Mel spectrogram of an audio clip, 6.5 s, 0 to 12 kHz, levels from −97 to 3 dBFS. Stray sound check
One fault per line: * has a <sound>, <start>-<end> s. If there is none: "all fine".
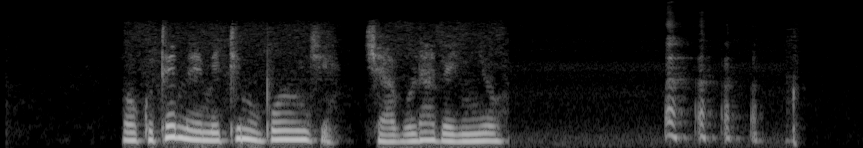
* has a laugh, 5.0-5.7 s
